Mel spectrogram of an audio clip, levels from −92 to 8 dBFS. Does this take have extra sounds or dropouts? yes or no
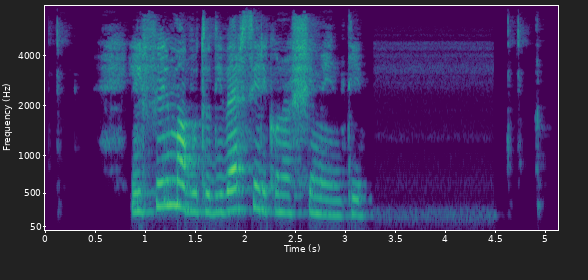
no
